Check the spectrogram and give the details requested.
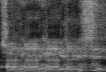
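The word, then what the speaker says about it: Kuehne + Nagel: I looked up the pronunciation. Kine Nagel makes about 30 billion.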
